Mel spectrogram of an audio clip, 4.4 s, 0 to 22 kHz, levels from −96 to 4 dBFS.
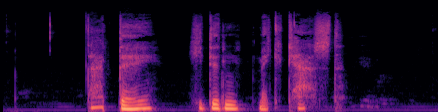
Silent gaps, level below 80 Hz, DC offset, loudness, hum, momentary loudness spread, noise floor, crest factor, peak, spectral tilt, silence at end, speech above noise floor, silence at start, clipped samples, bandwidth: none; -56 dBFS; under 0.1%; -27 LUFS; none; 16 LU; -69 dBFS; 20 dB; -8 dBFS; -6.5 dB/octave; 1 s; 45 dB; 0.85 s; under 0.1%; 12 kHz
